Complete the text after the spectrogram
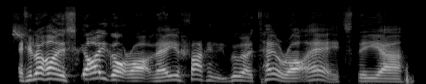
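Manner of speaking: acted high Scottish accent. A player speaks in character to another character, in a Scottish accent. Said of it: "that that's a Scottish accent".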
